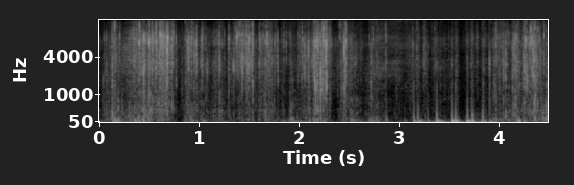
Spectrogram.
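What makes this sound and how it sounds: A clear plastic bubble wrap sheet, bunched in both hands in front of the microphone, is crumpled and squeezed with the fingers to pop the bubbles. A steady, bright crinkling rustle continues throughout, with short sharp pops and snaps that grow more distinct in the second half.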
